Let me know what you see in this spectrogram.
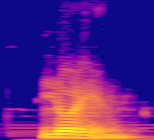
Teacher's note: le nasal ne modifie jamais les voyelles, ça va garder le son E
